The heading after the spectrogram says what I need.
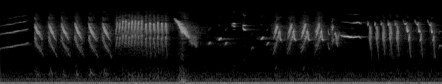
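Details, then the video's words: Black Khalwi goldfinch giving a flawless song of rapid, sharp, high chirps in runs, a buzzy trill, a downslurred note, then more quick bright twittering phrases. "Chardonneret Noir Khalwi Chant sans fautes"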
